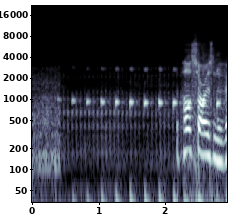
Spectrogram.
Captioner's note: beeping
